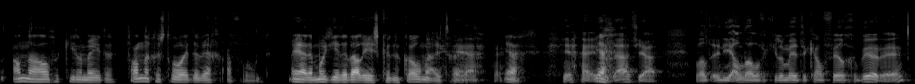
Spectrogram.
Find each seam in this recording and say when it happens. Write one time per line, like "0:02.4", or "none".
0:01.2
0:02.8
